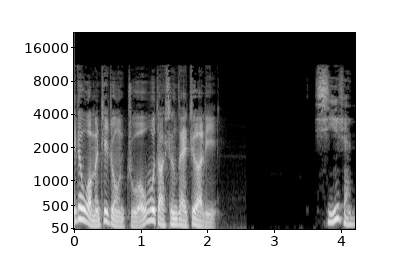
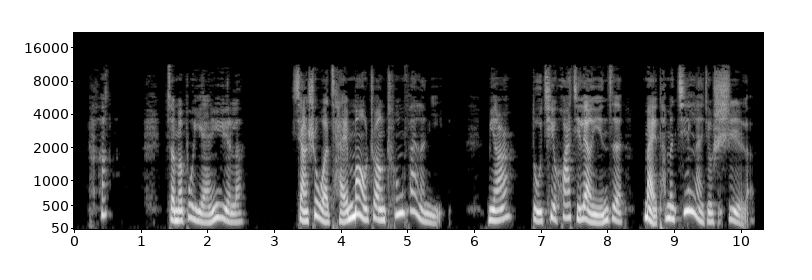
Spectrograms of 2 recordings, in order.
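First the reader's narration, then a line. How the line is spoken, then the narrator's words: Laughing. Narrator (Chinese): 袭人笑道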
